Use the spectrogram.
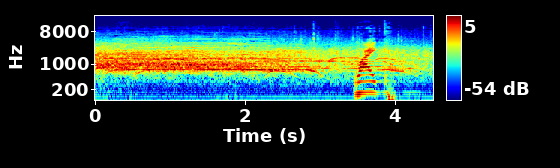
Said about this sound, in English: You shouldn't cheer yet. You should wait for the end.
